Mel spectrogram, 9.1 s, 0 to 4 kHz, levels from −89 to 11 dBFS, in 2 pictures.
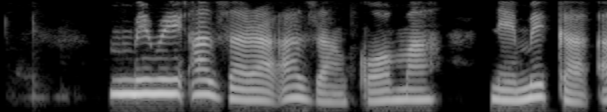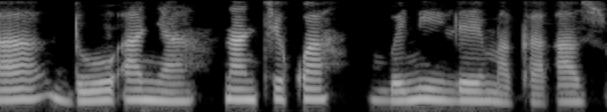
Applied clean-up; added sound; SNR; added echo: none; none; none; none.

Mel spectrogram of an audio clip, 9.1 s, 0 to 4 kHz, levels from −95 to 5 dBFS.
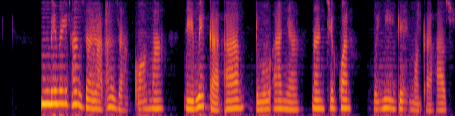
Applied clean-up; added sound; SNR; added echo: neural separator model SepFormer WHAMR!.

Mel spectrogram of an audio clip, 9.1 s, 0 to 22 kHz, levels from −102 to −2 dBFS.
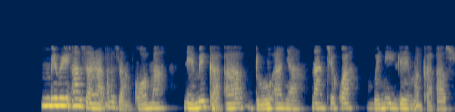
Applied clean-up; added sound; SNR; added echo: neural mask model DeepFilterNet 3.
